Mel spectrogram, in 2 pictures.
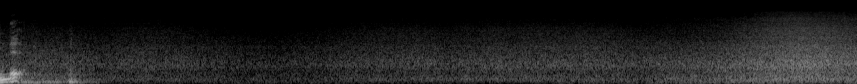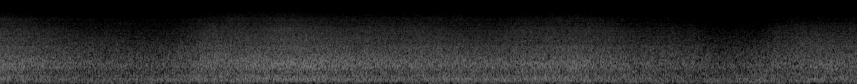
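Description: Water rushes softly along a ship's hull.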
